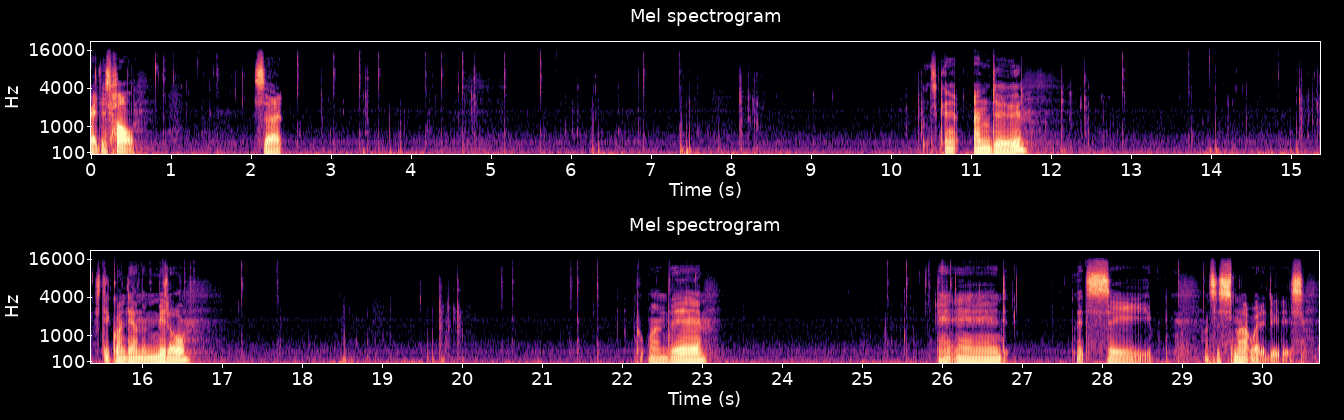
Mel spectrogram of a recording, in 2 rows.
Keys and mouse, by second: 1.4-2.5 middle drag, 3.4 middle click, 4.2 shift+middle click, 5.0 middle click, 6.7 middle click, 8.0 ctrl+r, 11.5 ctrl+z, 12.2 ctrl+z, 12.8 middle click, 15.0 ctrl+r, 16.3 click, 17.1 middle click, 19.6 ctrl+r, 21.2 click, 21.5-25.2 middle drag, 25.4 shift+middle click, 25.9-28.8 middle drag.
